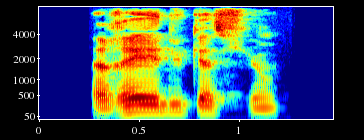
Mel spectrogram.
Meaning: 1. re-education 2. rehabilitation
- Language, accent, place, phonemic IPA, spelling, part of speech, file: French, France, Lyon, /ʁe.e.dy.ka.sjɔ̃/, rééducation, noun, LL-Q150 (fra)-rééducation.wav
